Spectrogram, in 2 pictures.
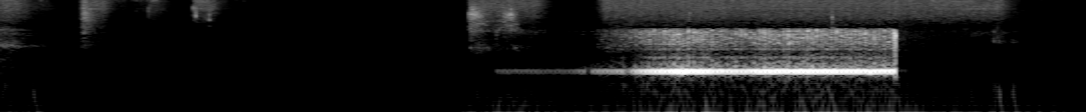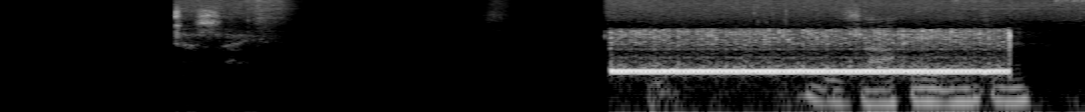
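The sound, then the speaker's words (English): A cell phone emits two long, steady electronic dialing tones while calling a pizza place, each lasting about two seconds and separated by a pause, with brief faint murmurs of voices in between. “Let's try this. On my cell phone.”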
